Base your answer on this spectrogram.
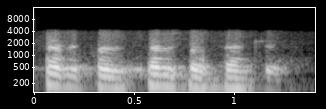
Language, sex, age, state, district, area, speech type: Kannada, male, 30-45, Karnataka, Belgaum, urban, conversation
